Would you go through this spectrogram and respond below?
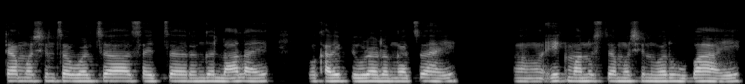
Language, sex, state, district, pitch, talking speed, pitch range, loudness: Marathi, male, Maharashtra, Dhule, 155 Hz, 175 wpm, 150-155 Hz, -18 LUFS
